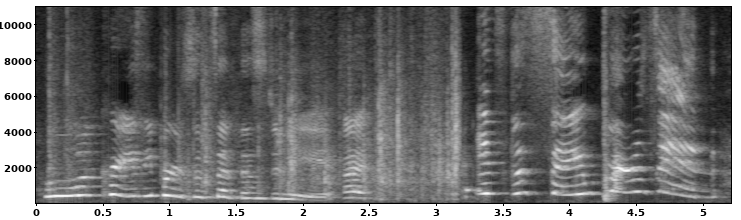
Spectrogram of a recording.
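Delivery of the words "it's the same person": high, slow, teary amazement; teary squeal. Real, not acted. Vlogger realizing the same fan sent more, teary. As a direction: break into happy tears.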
